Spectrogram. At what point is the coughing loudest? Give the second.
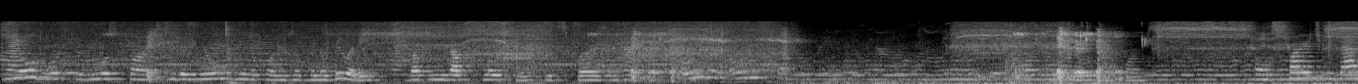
11 s.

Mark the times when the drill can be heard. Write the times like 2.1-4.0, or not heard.
1.4-13.5.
